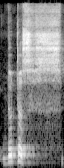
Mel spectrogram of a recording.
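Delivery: ordinary talk, nothing marked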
